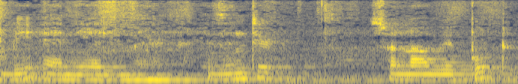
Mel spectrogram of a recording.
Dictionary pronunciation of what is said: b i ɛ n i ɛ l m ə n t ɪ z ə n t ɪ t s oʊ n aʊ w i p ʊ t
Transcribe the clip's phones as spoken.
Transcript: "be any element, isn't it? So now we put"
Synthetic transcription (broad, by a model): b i ɛ n i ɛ l m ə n ɪ z ə n t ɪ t s oʊ n aʊ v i p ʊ t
